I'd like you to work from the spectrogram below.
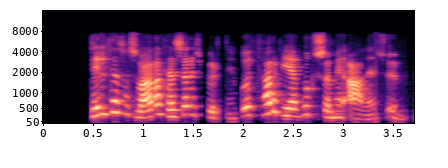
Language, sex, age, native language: Icelandic, female, 50-59, Icelandic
